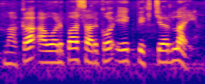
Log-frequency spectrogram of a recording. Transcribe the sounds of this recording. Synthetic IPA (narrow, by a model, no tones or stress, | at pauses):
m̤akaʔaʋəɽpasaɾkʰɔʔekpikt͡ɕəɾlaj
